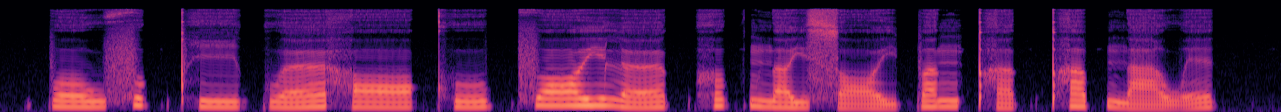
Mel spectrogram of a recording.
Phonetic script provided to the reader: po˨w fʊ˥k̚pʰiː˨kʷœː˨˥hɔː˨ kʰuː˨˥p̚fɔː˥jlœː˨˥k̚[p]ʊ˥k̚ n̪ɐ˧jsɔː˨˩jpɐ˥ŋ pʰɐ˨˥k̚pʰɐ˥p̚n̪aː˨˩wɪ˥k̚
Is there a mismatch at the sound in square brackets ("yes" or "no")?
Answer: yes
